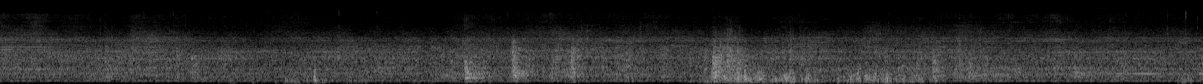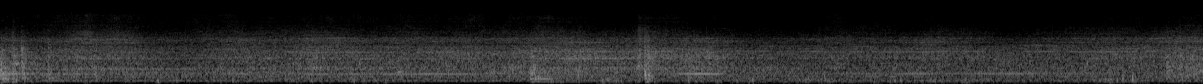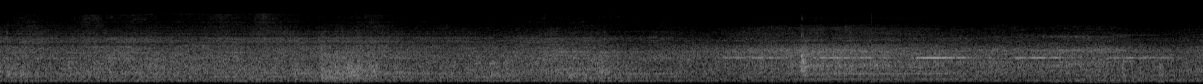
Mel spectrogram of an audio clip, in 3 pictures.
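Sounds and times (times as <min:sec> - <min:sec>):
excavator diesel engine running: 0:00.1 - 0:36.0.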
